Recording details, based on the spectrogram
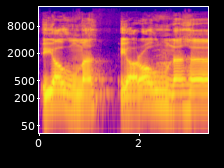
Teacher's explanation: یوم واولین ہے، اسے نرمی سے ادا کریں گے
